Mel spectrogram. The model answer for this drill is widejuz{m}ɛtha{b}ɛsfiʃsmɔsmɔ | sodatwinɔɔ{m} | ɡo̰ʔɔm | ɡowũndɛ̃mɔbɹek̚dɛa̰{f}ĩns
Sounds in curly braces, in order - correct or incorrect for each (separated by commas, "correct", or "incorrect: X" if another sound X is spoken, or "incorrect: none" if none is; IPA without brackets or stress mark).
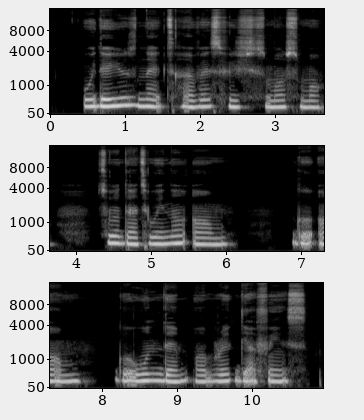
incorrect: n, incorrect: v, correct, correct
